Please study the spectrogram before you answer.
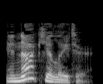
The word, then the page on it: inoculator: British English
